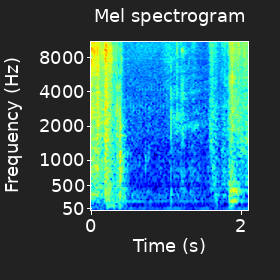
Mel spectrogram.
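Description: A brief rustle and crinkle of plastic packaging as trading cards are handled, in the first half-second, followed by quiet room tone.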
